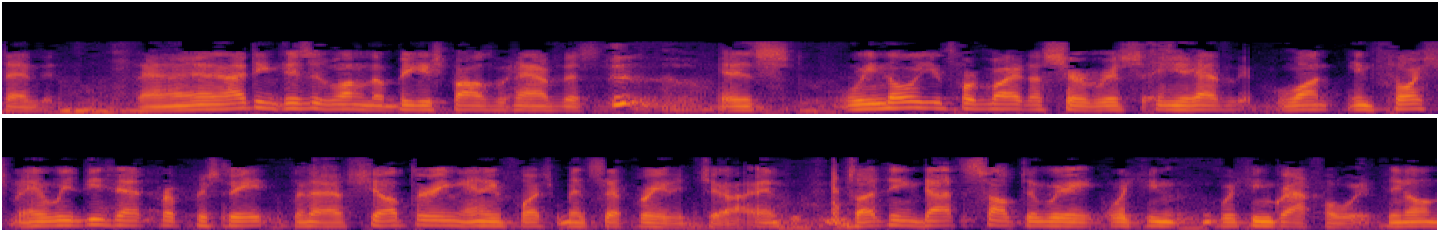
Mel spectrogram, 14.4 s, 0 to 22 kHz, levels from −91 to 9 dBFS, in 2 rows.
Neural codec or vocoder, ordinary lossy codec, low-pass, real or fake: codec, 16 kHz, 1 kbps, FreqCodec, larger model; MP3, 24 kbps; 7.2 kHz; fake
